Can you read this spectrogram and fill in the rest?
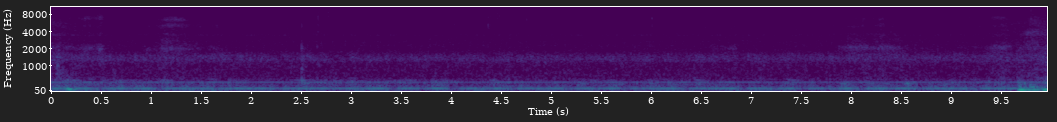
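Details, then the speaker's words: Hampton Bay Oakley ceiling fan on medium speed, some blades bent in transport but no wobble: faint steady low motor hum under quiet airflow, no knocking; slight hum judged not too bad, cause uncertain. "Again, has a slight hum, but it's really not too bad."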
